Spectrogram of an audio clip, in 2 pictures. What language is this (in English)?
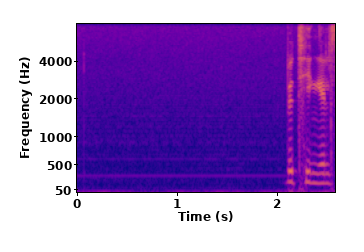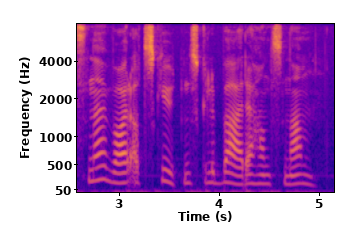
Norwegian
